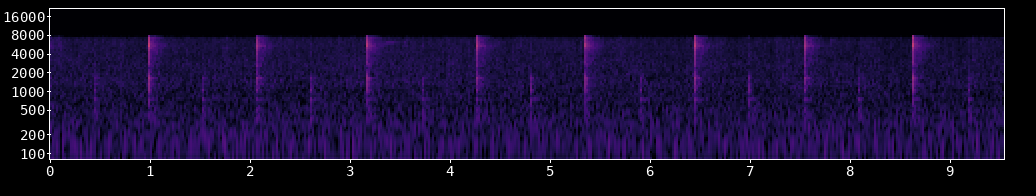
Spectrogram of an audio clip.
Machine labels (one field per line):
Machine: valve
